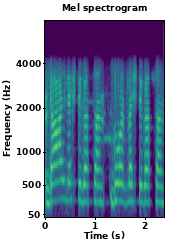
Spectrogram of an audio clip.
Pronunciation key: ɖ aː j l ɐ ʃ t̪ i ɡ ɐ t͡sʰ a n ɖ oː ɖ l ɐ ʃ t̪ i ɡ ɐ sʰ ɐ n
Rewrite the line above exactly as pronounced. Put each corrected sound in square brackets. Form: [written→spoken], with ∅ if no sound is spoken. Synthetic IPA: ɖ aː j l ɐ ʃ t̪ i ɡ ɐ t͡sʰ [a→ɐ] n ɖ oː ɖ l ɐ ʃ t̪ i ɡ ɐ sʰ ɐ n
